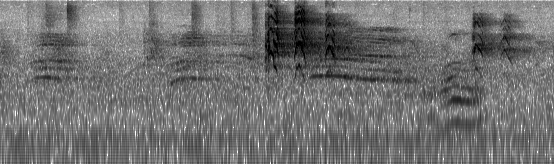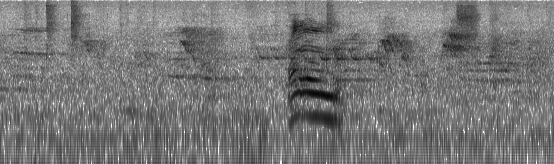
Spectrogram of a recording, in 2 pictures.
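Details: Chatty calico female cat, one of the cats living beneath a workplace, utters a string of short rising-falling meows, some squeaky and others drawn out, with a louder cluster near the end over a constant low hum.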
